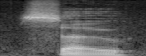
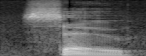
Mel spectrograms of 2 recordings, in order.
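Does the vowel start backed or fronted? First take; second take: backed; fronted. First: The vowel starts further back. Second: The vowel starts further forward. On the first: "rather than so" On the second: "a bit more of a fronted onset"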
